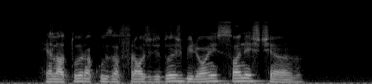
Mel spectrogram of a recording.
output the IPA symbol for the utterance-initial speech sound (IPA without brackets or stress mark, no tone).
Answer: h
